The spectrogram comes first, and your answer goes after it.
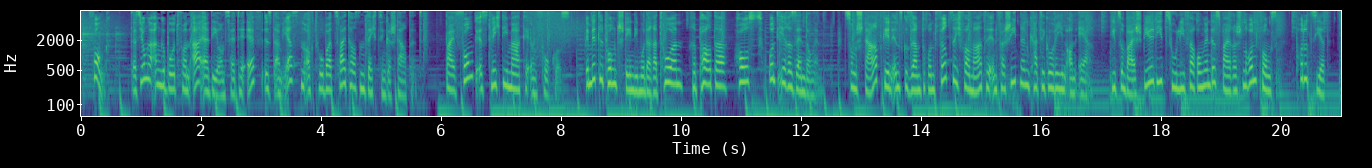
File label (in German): Fremdtake Neutral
